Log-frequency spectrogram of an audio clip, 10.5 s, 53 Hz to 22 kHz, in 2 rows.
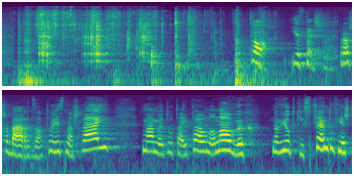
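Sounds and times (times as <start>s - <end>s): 
bunch of keys jingling while searching for the right key to open a door: 0.0s - 4.1s
speech: 3.8s - 10.4s.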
